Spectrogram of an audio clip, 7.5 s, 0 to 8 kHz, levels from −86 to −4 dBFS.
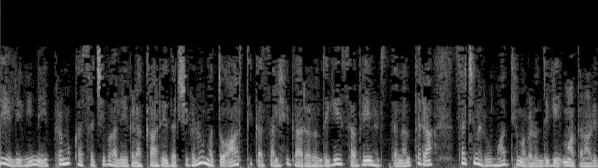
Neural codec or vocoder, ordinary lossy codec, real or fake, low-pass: none; MP3, 24 kbps; real; 7.2 kHz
